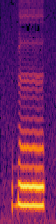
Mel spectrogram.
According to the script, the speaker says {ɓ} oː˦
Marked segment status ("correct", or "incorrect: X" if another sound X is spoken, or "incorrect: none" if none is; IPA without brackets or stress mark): correct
